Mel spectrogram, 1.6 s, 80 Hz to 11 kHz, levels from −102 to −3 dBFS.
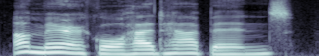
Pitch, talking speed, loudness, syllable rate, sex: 205 Hz, 150 wpm, -17 LUFS, 5.8 syllables/s, female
